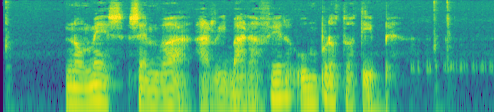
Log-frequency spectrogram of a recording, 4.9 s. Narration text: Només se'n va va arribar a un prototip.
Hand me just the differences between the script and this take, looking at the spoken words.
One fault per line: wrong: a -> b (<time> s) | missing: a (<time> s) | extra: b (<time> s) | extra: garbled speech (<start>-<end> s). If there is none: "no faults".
missing: va (1.8 s)
extra: fer (2.7 s)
